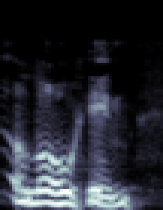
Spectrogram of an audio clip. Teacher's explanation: The Hebrew spelling makes it a schwa, which is a half vowel, and that's why you kind of skip over it quickly.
